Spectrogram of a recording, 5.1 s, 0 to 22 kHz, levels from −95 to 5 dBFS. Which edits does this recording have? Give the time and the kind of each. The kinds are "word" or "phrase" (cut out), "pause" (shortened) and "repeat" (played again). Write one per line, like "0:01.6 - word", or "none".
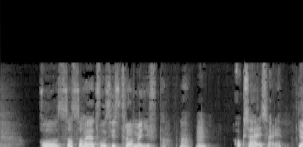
0:01.2 - repeat
0:02.2 - word
0:03.2 - pause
